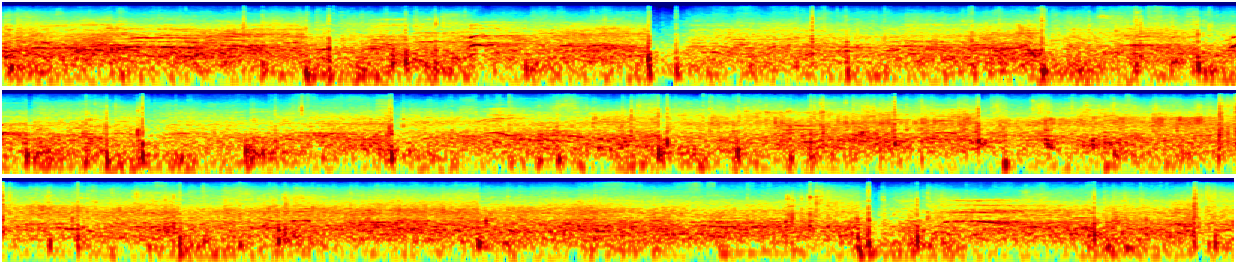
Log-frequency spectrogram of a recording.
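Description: Repeated thuds of bodies being thrown onto padded judo mats during a ju-jitsu multiple-attacker defence, over continuous voices echoing in a large hall.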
